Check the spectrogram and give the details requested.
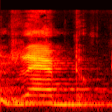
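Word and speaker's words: wrapped: कैसे आते हैं, रैप्ड. तो इसमें क्या साइलेंट है, डब्ल्यू.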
